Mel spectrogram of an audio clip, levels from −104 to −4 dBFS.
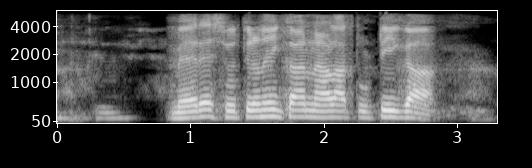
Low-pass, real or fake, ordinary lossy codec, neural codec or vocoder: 5.4 kHz; fake; AAC, 24 kbps; codec, 16 kHz, 4 kbps, X-Codec, WavLM features, trained on Multilingual LibriSpeech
